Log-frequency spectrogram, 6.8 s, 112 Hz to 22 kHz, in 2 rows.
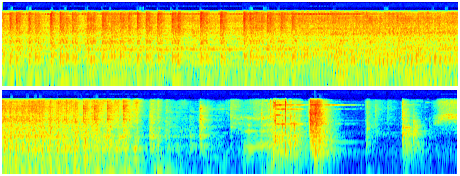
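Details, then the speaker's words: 1971 Johnson Skee Horse 30 hp outboard, first runs after long storage and restoration: crisp two-stroke crackle, a little ragged, then cuts out; owner suspects an air leak, then notes fuel draining back to the tank, no fuel in primer line. Rough running. "well she's a runner all right an air leak though not oh it's the gas is going back into the tank for some odd reason because i have no juice for the primer line"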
